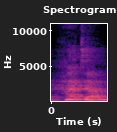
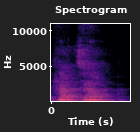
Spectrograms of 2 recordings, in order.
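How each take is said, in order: First: The word ends on an open vowel. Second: The word ends with a final k sound. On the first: The speaker calls it wrong. "하자 말고" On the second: The speaker calls it right.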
